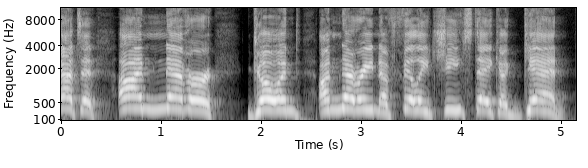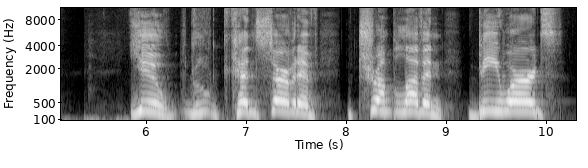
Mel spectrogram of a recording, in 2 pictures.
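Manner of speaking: furious angry rant, high and slow. Retelling throwing something at the TV: imitating an angry outburst. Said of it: "throw something at the T V and I'd be like".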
